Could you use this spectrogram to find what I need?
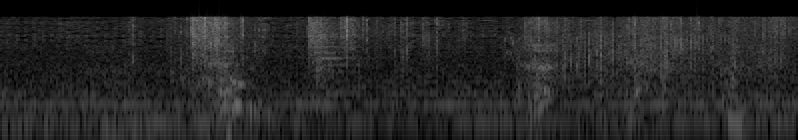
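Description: A climbing rope rattles and swishes against rock.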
